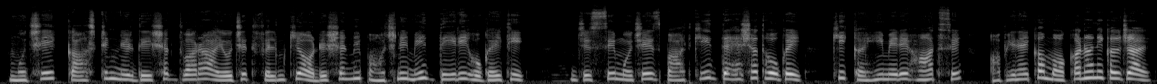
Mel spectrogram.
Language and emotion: Hindi, fearful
